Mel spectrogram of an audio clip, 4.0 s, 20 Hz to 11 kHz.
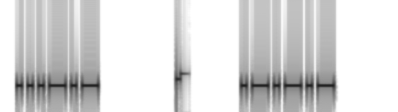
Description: Morse code, heard as a keyed tone, about 23 wpm, 700 Hz. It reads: <SK> .
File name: practice / 22wpm / Single Punctuation-Prosign - Rapid-Fire - 22wpm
